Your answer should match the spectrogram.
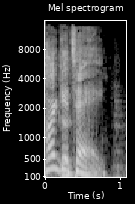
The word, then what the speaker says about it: Hargitay: Hargitay.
